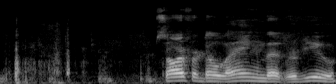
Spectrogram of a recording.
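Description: There is light background noise. A man speaks with ordinary pitch variation. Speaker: food reviewer vlogger. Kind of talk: casual vlog chat. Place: home room. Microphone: phone near.

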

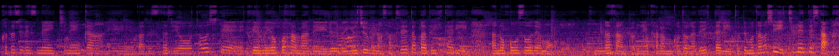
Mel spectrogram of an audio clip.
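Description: With clear music playing behind her, a woman speaks at a moderate pace. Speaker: radio personality. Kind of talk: casual talk to camera. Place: office. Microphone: phone near.

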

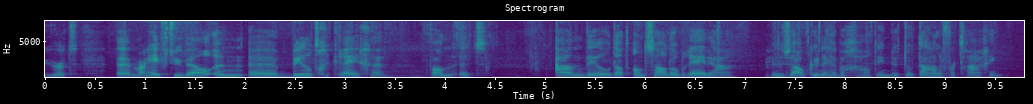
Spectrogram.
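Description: Her pitch varies in an ordinary way as the woman speaks fairly slowly. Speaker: parliamentary committee chair. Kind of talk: formal hearing. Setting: parliamentary hearing room. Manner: formal. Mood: formal, measured. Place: hall. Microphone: podium.

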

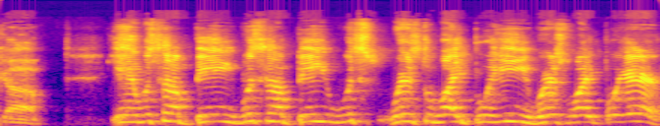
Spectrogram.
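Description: A man puts on a character voice in a New York accent. His pitch is extremely high, and he keeps a moderate pace.

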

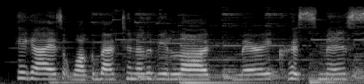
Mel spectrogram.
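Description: Clear background music behind a woman's voice at a moderate tempo. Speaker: vlogger. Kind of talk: casual vlog chat. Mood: cheerful, festive. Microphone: phone near.

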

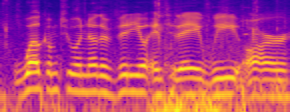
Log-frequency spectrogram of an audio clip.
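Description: Over light background noise, a man speaks at a very slow pace with ordinary pitch variation, the sound dry with no echo. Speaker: vlogger. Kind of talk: casual vlog chat. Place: open country. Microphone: phone near.

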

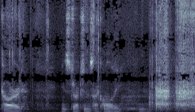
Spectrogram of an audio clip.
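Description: Over noticeable background noise, a man with a very deep, low pitch speaks with ordinary pitch variation. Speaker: toy reviewer. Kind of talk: casual unboxing review chat. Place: home room. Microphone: phone near.

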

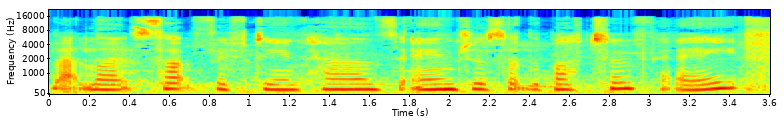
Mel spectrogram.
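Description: At a slow pace and with fairly even intonation, the voice carries a dark, mellow tone over faint background noise. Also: woman.

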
